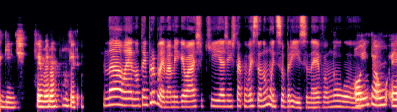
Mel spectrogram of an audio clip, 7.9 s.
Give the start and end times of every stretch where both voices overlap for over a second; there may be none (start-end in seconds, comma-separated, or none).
none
